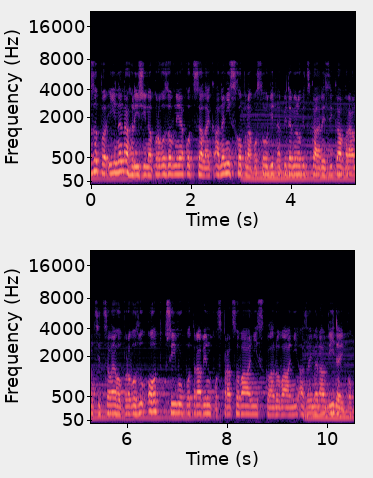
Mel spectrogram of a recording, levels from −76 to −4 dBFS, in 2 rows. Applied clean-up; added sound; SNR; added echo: none; Bowed string instrument; 12 dB; reverberation time 0.2 s.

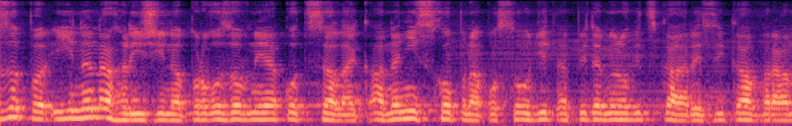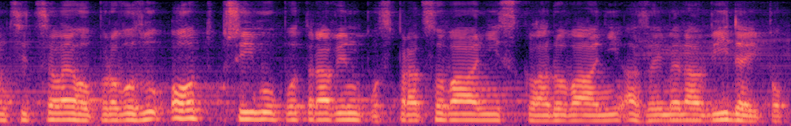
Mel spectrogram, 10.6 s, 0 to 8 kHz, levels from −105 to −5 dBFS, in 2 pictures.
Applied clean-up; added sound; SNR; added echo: neural separator model SepFormer DNS4.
